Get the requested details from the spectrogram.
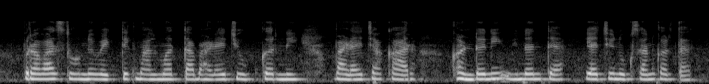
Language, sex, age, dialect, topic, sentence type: Marathi, female, 25-30, Varhadi, banking, statement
